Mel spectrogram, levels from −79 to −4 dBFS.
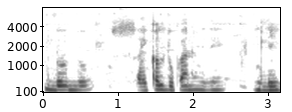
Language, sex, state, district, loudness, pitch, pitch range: Kannada, male, Karnataka, Bijapur, -34 LUFS, 140 Hz, 135-150 Hz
